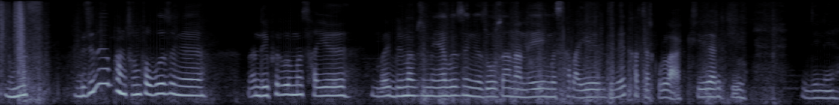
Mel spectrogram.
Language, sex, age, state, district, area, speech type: Bodo, female, 60+, Assam, Kokrajhar, urban, spontaneous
